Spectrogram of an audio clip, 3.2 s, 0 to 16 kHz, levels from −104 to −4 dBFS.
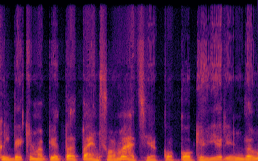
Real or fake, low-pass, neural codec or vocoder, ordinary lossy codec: fake; 14.4 kHz; codec, 44.1 kHz, 2.6 kbps, SNAC; Opus, 16 kbps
